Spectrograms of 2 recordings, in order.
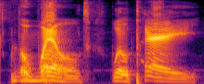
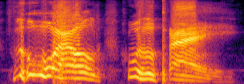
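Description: First: Loud, slow, crazed vow; mad threat. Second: Higher, much louder, very slow crazed shout; mad shout. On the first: Fane threatens the world, loud crazed vow. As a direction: promise ruin like a madman. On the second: Fane screams his threat at the night, crazed shout. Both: Acted. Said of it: "He crackled at the night, mad with laughter".

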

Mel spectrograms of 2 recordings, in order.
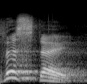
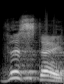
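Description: First: Said in the usual way. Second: "This day" punched higher and louder, falling; stress on THIS DAY. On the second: Shown as a demonstration. Preacher urging the congregation that salvation is this day, emphatic. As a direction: hit "This day" hard for the congregation. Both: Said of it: "the angel emphasizes the word today".

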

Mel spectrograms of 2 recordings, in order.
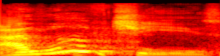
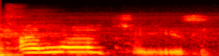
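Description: First: Slow crotchety old man impression. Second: Put-on high, faint old man voice; thin, quavering old man. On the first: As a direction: croak it like a grumpy old man. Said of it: "he's like". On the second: Repeating the Ed Asner line.

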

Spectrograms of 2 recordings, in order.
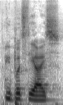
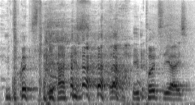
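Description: First: Said in the usual way. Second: Laughing through the words; giggling while trying to talk. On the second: Real, not acted. Cracking up mid-pitch.

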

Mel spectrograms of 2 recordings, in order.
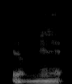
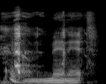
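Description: First: Much lower and very soft, catching himself; stunned hush. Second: Lower, a laugh with a catch of tears; laughing and tearing up. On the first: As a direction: say it under your breath, realising. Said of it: "and then I'm like". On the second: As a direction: laugh through welling tears. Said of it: "There's no way I'm crying". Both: Retold or imitated.

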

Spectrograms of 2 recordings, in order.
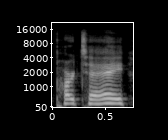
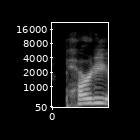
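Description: First: "partay" with a stretched "-tay" ending; jokey party-slang "partay"; playful "partay". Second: Said in the usual way. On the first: Shown as a demonstration. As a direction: say "partay", higher, ending on a long AY. Playful respelling of podcast name.

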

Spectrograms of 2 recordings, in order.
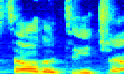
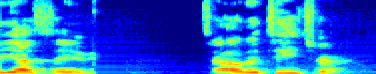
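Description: First: "Tell the teacher?" with the tune rising at "teacher"; puzzled question. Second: "tell the teacher" softer, falling firmly at "teacher"; firm answer. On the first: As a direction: echo it back in doubt, rising at the end. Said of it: "He says". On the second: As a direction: settle it calmly like a parent. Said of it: "I said". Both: Retold or imitated.

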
